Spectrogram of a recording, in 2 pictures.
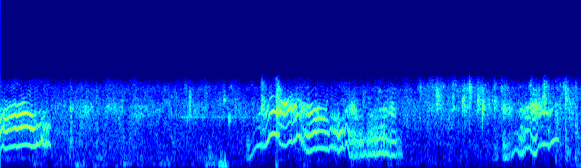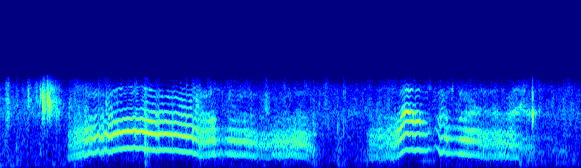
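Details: Cats fighting, giving long wavering yowls that rise and fall, with harmonic bands swelling into drawn-out wails separated by short pauses and rustling noises.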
